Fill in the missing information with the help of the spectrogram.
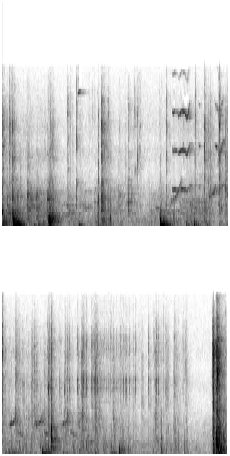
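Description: Footsteps of several people walking across a hard kitchen floor, uneven clicks and taps with light clatter. Near the end comes a single loud thump, a door shutting.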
